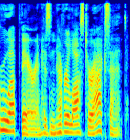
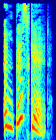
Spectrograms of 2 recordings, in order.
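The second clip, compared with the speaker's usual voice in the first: high, bright-eyed cry of delight; light up at the thought of the dog; excited squeal; 10 semitones higher, 4 dB louder than usual. Acted. Girl thrilled that the neighbor's dog is coming.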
